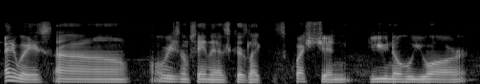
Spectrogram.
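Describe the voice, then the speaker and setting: Fairly quick and a bit bright, a man's medium-pitched voice holds fairly even intonation. He gives casual, meandering game stream commentary, hesitant and vague, and reads dialogue aloud, all through a dull lo-fi mic with clear background noise.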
